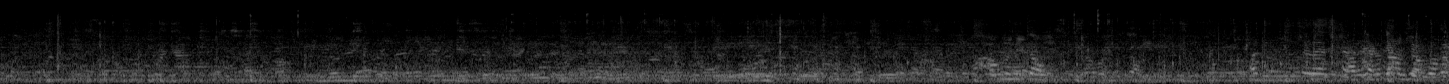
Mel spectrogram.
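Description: Horse hooves clop on a path.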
